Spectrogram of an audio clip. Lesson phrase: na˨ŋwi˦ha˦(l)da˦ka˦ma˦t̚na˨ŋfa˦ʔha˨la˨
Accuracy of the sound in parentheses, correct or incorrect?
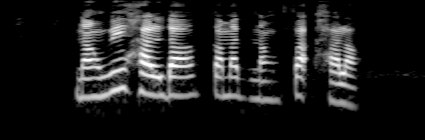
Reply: correct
